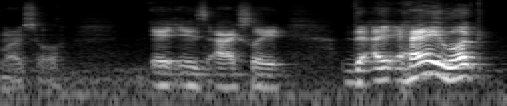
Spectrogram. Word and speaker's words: Matt Mercer: It's not Marshall, it's Mercer.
